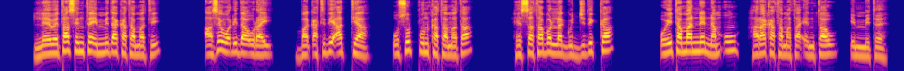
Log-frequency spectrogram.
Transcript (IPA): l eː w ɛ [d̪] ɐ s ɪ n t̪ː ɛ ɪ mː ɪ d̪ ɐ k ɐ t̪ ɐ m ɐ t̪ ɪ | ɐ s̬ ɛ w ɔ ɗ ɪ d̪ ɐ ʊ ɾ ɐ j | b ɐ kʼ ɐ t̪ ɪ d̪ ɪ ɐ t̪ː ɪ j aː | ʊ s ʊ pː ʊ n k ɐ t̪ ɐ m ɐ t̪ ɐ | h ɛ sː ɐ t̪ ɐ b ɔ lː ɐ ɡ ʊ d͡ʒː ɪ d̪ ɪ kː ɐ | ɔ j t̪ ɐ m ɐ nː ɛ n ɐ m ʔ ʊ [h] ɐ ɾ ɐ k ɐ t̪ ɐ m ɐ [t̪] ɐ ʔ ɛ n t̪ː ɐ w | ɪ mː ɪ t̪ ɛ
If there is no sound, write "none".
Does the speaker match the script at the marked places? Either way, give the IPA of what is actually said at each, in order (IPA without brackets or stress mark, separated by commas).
t̪, h, t̪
